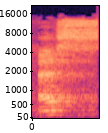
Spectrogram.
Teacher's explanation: Al-hams yakni mengalirnya nafas atau udara saat mengucapkan huruf hijaiyah. Pita suara tidak bergetar.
